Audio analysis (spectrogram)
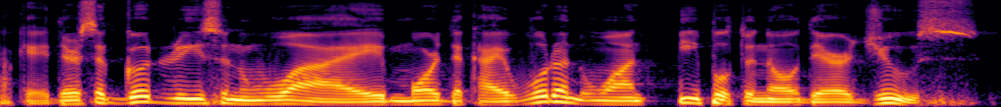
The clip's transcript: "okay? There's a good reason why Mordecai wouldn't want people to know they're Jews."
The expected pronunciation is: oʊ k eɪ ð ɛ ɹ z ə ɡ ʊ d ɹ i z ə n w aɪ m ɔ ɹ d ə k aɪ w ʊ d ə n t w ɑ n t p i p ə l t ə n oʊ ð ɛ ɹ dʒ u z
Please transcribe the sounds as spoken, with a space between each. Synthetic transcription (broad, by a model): oʊ k eɪ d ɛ ɹ s ə ɡ ʊ d ɹ i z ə n w aɪ m ɔ ɹ d ə k aɪ w ʊ d ə n t w ɑ n t p i p ə l t ə n oʊ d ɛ ɹ dʒ u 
